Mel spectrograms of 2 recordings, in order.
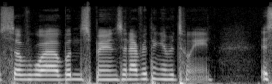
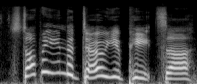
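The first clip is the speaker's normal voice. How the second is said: high shout at him; 6 semitones higher than usual. Acted. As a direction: yell it high and bossy. Shouting at Shane in game.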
